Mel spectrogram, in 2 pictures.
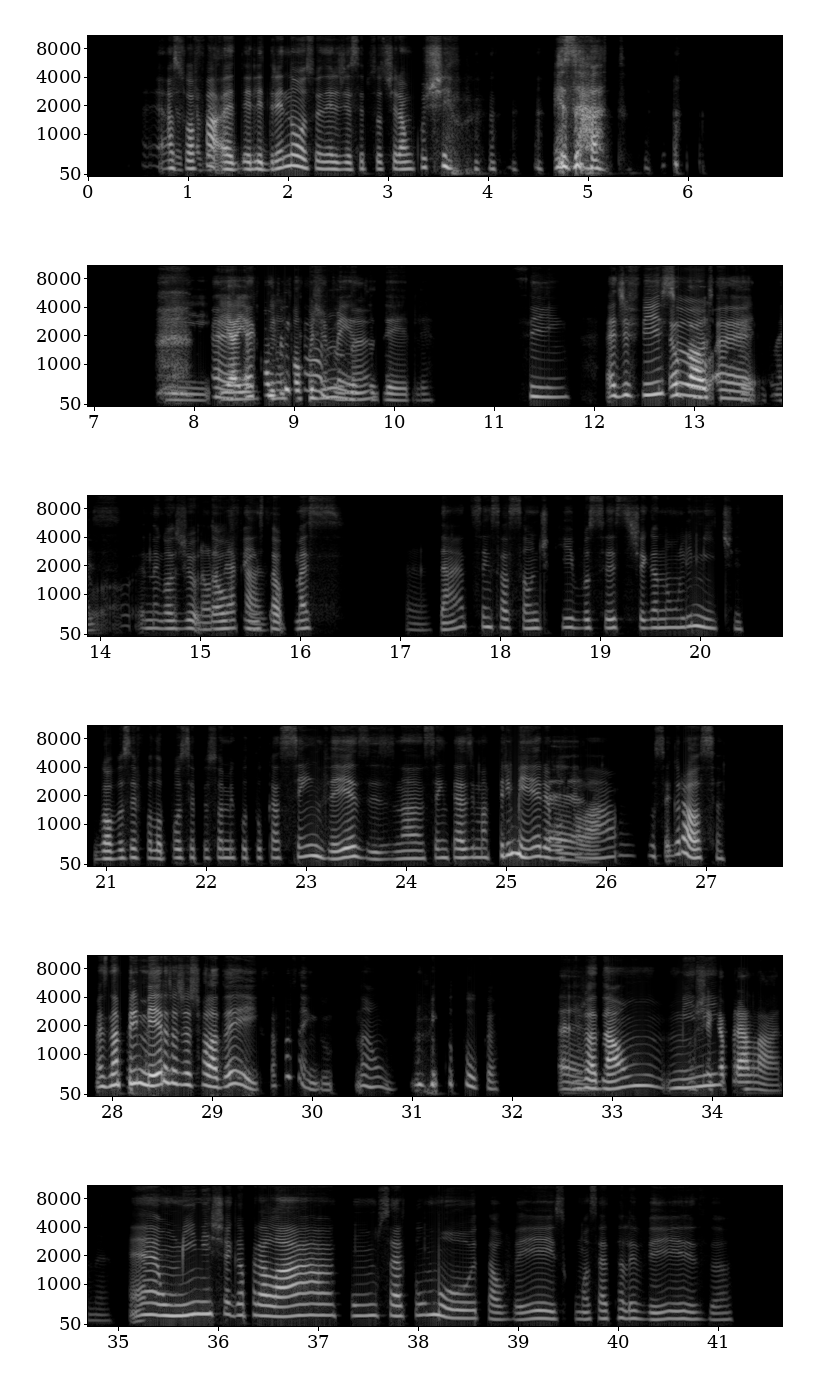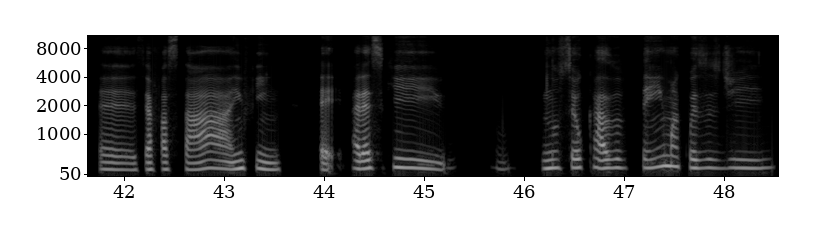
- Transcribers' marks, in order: laughing while speaking: "cochilo"; laughing while speaking: "Exato"; tapping; laugh; chuckle
- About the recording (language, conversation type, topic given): Portuguese, advice, Como posso ser direto com colegas sem parecer rude ou ofender?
